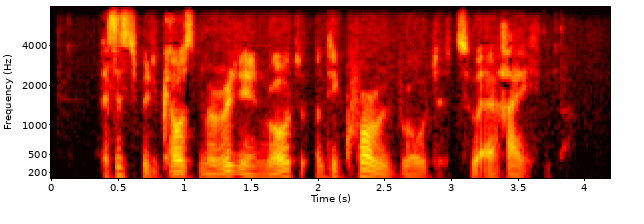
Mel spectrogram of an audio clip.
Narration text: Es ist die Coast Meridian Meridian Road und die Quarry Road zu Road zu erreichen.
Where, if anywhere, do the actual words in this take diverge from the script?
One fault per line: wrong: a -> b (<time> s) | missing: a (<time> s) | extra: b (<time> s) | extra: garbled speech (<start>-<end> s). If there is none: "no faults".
extra: über (0.6 s)
missing: Meridian (1.6 s)
missing: Road zu (3.2 s)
